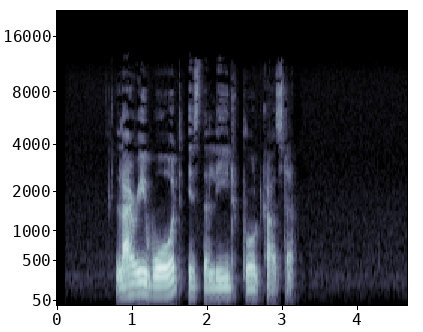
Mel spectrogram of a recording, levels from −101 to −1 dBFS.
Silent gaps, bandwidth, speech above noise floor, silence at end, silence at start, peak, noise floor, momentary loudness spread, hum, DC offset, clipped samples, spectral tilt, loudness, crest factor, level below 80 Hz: none; 11.5 kHz; 53 dB; 1.55 s; 0.8 s; -4 dBFS; -74 dBFS; 15 LU; none; under 0.1%; under 0.1%; -6.5 dB/octave; -21 LUFS; 20 dB; -72 dBFS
